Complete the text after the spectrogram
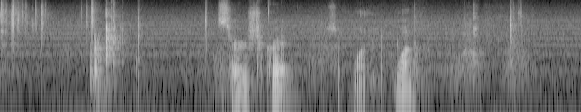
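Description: Dice roll and clatter on a felt tray.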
